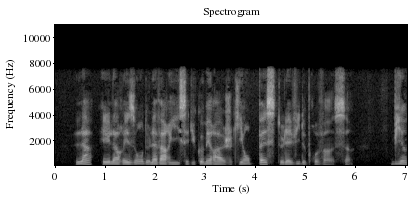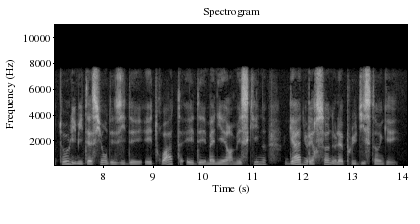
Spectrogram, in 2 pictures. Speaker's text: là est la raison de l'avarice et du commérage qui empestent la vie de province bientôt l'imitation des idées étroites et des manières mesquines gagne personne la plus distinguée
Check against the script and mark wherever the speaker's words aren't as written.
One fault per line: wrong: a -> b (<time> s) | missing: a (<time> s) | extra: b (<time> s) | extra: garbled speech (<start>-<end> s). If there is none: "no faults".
no faults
